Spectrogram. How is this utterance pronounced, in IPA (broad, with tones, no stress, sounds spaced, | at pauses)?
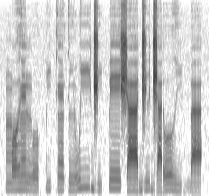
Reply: m ɔ˧ ɣ ɛ̃˧ ŋ oː˨ k͡p i˧ k ɛ̃˨ t ĩ˨ w iː˦ d͡ʒ i˨ k͡p eː˦ ʃ aː˧ d͡ʒ ɨ˦ d͡ʒ a˨ ɾ oː˦ ɣ i˧ ɡ͡b a˨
